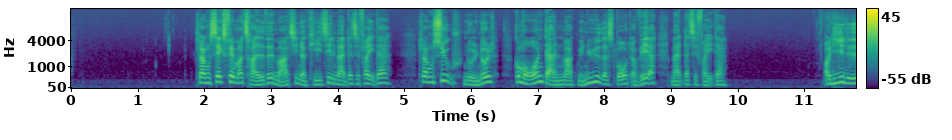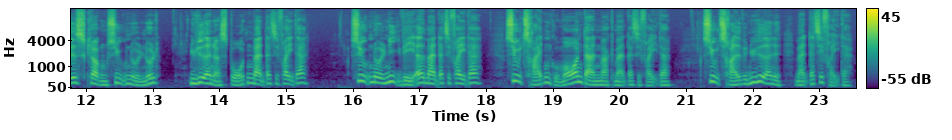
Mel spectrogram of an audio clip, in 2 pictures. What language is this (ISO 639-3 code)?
dan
